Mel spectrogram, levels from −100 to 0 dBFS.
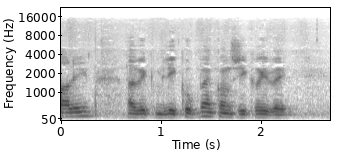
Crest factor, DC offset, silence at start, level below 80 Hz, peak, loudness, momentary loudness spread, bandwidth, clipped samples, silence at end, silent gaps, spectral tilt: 16 dB; under 0.1%; 0 s; -84 dBFS; -18 dBFS; -34 LUFS; 9 LU; 15.5 kHz; under 0.1%; 0.2 s; none; -5.5 dB/octave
